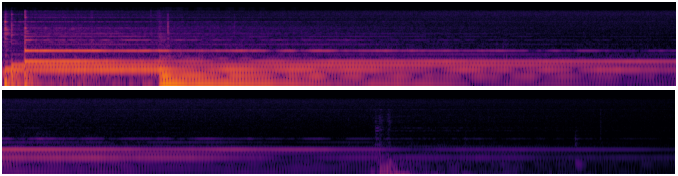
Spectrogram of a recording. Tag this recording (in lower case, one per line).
plucked string instrument
guitar
musical instrument
music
